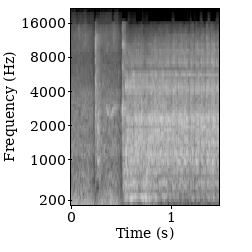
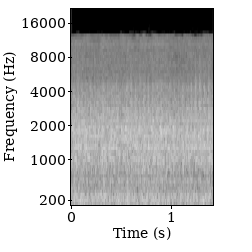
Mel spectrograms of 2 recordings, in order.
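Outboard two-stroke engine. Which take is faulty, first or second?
first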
